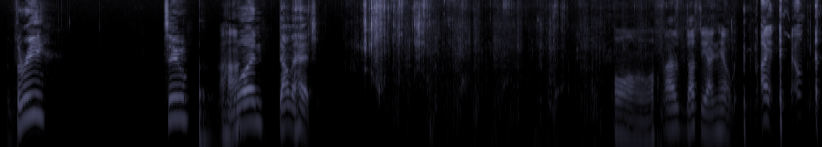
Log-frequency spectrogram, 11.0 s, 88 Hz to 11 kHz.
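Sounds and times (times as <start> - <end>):
speech: 0.2 - 0.7, 2.2 - 4.3, 8.2 - 10.9
very hot crispy chip crunching against the microphone: 4.6 - 9.9.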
